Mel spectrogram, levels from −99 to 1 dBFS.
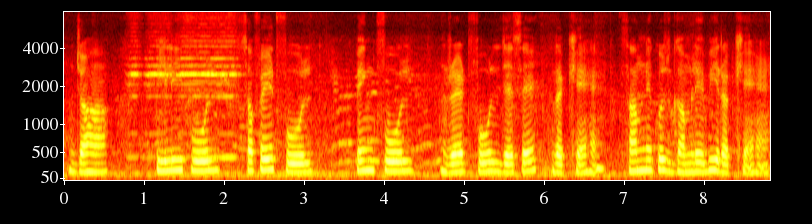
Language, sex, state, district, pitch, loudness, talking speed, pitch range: Hindi, male, Uttar Pradesh, Jalaun, 165 Hz, -17 LUFS, 100 wpm, 150-180 Hz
